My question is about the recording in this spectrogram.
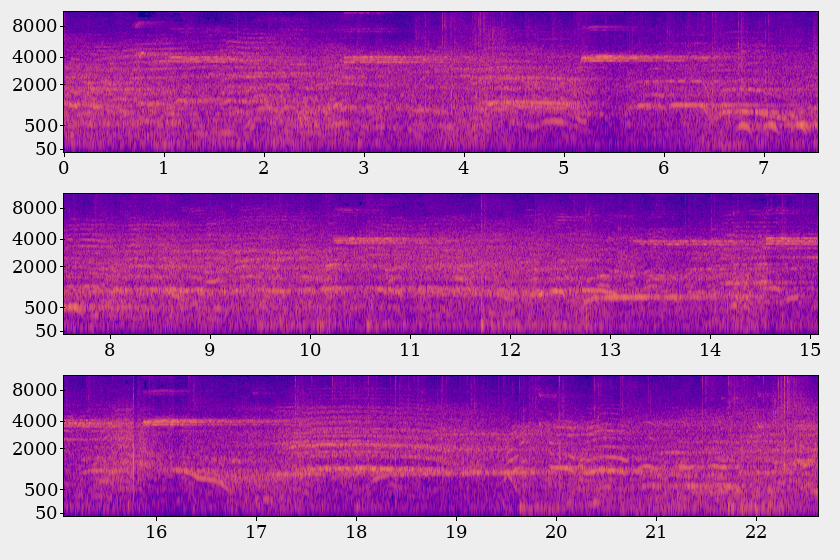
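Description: Sports-hall ambience during a volleyball rally: voices of players and spectators carry on throughout, with the volleyball being struck and a few sharp knocks ringing in the big room. Several short, high, whistle-like tones sound through it.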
